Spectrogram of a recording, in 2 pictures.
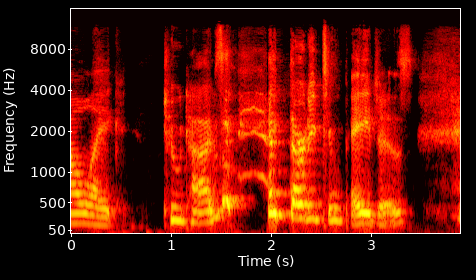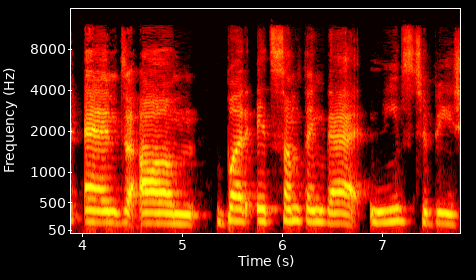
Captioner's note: laughter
